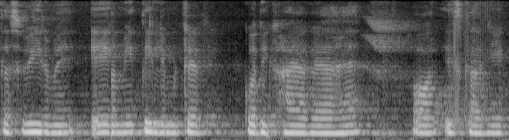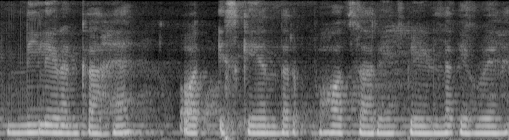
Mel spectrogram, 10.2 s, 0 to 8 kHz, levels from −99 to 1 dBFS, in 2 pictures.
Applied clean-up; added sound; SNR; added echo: neural separator model SepFormer DNS4.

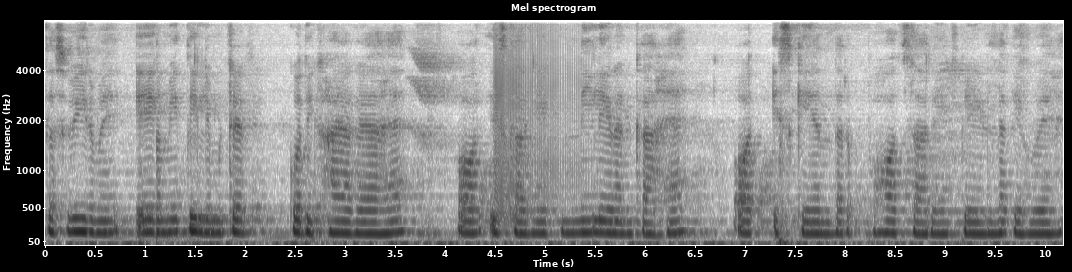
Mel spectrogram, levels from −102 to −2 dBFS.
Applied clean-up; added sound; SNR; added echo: none; Fart; 14 dB; reverberation time 2.6 s.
